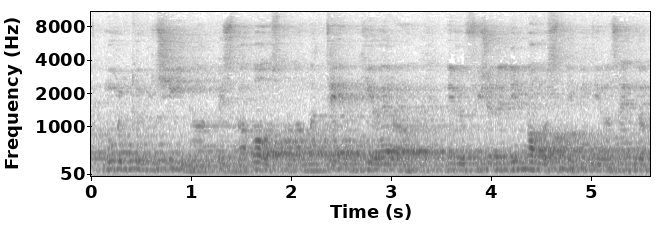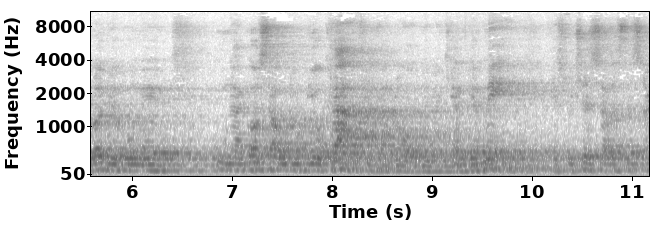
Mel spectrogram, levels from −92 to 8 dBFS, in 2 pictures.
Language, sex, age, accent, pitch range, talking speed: Italian, male, 40-59, native, 120-140 Hz, 160 wpm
